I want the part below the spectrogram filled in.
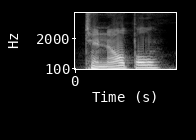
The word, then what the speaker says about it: Ternopil: So otherwise, we are going to Ternopil, Ukraine, I believe is how it's pronounced.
